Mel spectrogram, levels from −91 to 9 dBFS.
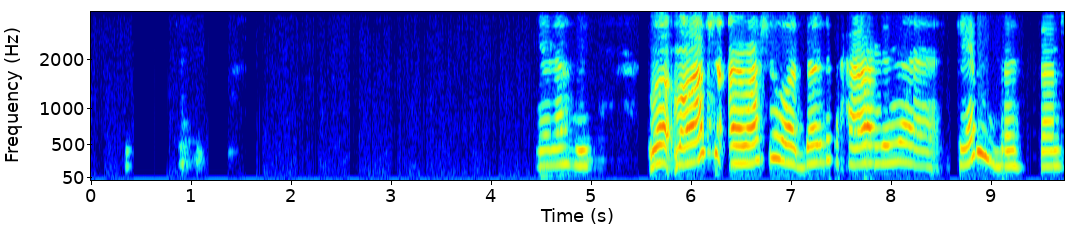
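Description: From 7.26 s to 9.71 s, the end of the speech breaks up with repeated packet loss, giving a robotic sound. Around two dozen short holes, the longest about 40 ms, are each bridged by stretching out the preceding fragment, so roughly a fifth of that span is filler and the speech turns choppy. On a spectrogram, smeared flat stretches and abrupt breaks interrupt the harmonics, all below a sharp 4 kHz ceiling that fits a narrowband G.711 call path.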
